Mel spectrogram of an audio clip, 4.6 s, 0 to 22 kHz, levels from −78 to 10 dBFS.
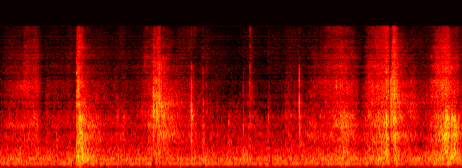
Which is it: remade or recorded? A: remade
